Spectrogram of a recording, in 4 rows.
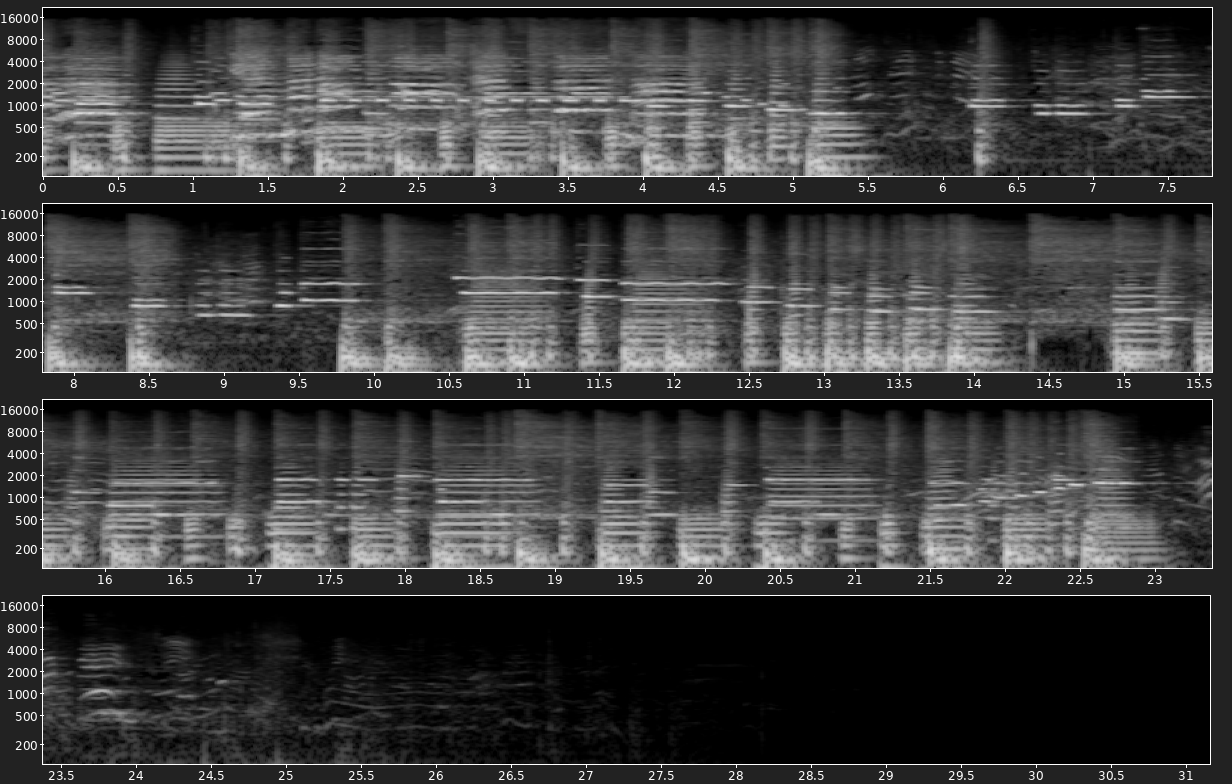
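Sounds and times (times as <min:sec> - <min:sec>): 
fanfare: 0:00.0 - 0:23.4.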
